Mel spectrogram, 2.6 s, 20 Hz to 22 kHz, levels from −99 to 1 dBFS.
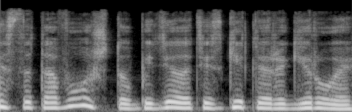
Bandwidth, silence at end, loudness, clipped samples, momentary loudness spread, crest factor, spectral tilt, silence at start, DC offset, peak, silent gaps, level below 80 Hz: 15.5 kHz; 0 s; -20 LUFS; under 0.1%; 3 LU; 10 dB; -6 dB/octave; 0 s; under 0.1%; -8 dBFS; none; -58 dBFS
